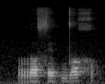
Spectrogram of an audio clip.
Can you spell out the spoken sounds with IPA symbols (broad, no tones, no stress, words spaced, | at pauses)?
rʌ sepndʌx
